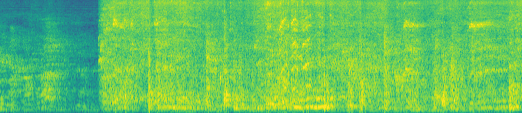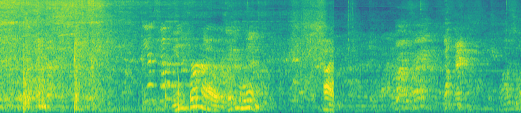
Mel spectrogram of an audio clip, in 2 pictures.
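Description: Radio-controlled monster trucks racing side by side on a concrete floor. About two seconds in there is a sudden loud start, then roughly ten seconds of motor and gear whine with tyre noise, which dies down after that.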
